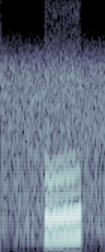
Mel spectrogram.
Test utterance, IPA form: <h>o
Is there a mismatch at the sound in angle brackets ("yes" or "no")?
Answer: no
